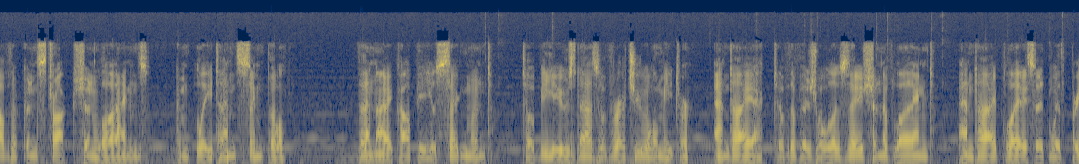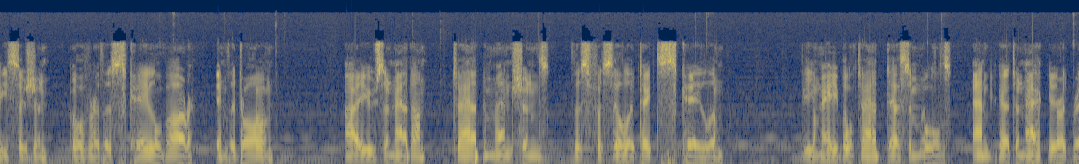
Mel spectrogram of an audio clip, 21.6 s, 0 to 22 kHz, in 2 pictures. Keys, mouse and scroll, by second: 1.5 KP_7, 1.9 KP_5, 3.2 z, 5.1 right click, 5.7 Tab, 6.8 z, 7.3 z, 8.4 a, 9.0 right click, 10.3 shift+d, 12.6 click, 13.7 KP_7, 15.1-16.4 middle drag, 16.4 g, 19.0 middle click, 21.2-21.5 middle drag.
